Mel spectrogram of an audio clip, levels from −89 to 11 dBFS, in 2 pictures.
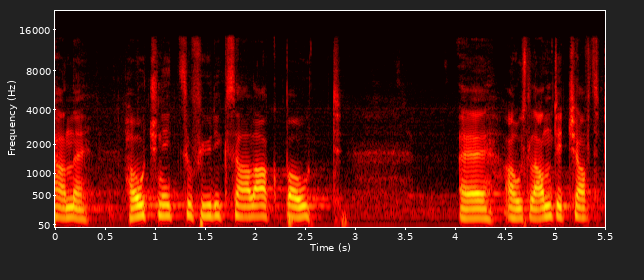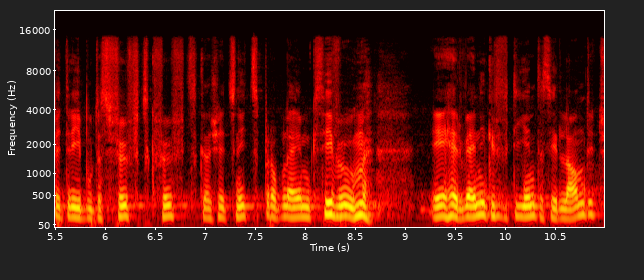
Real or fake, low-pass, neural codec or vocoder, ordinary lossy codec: real; 14.4 kHz; none; AAC, 96 kbps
